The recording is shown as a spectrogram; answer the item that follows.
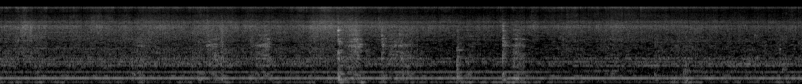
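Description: Fish frying in oil in a pan over a wood fire, sizzling steadily, with a few light clicks about three and five seconds in.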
